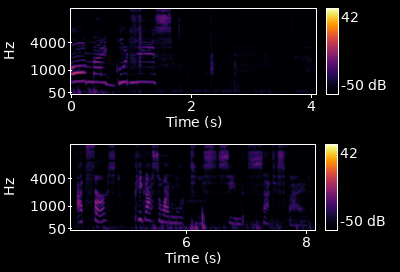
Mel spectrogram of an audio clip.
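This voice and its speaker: A woman reading a picture book aloud to children in an expressive, playful way, drawing out words and asking her listeners questions. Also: high-pitched, a little hiss or hum. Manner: theatrical, playful, with drawn-out words and exclamations.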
